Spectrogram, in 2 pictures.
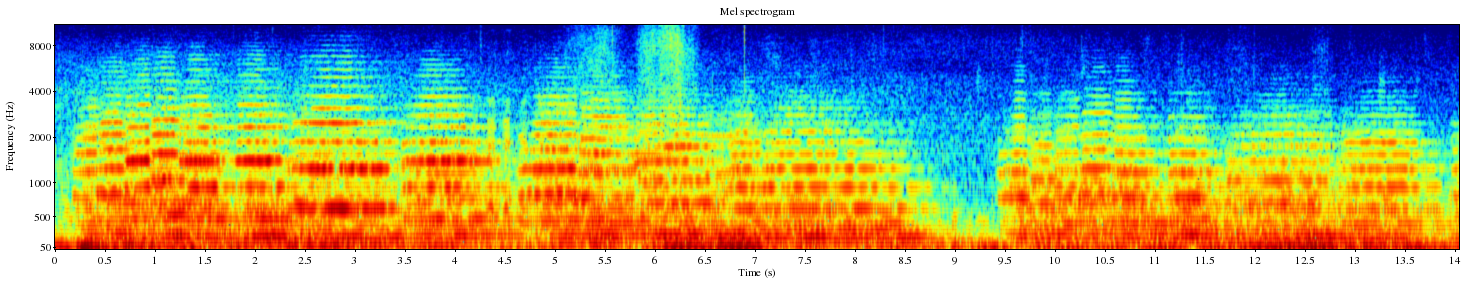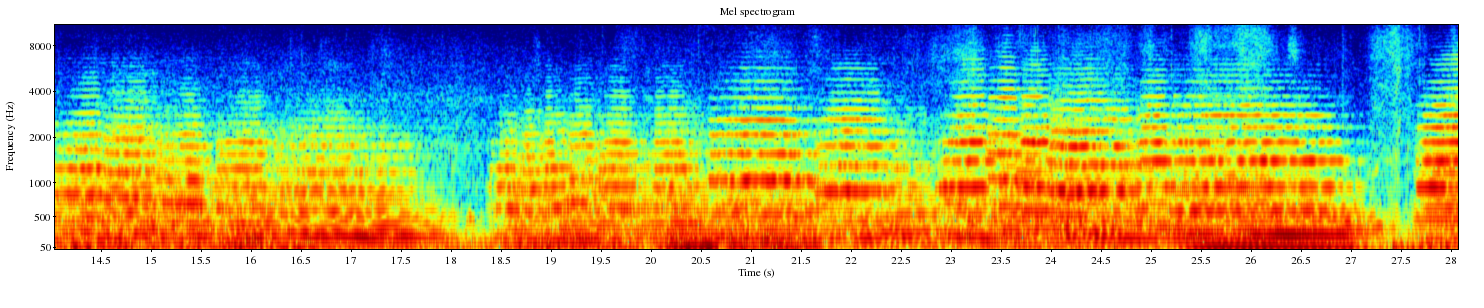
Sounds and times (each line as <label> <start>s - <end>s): Blaskapelle Weihnachtslieder spielte 0.0s - 28.0s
